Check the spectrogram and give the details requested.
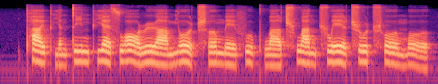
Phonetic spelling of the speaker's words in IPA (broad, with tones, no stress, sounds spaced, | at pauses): pʰ a˥˩ ɪ̯ pʰ j ɛ˩ n t̪ i˥˧ n pʰ j ɛ˥˧ s w ɔ˥˧ ɻ ɻ̩˥˧ ä˥˧ m j o˥˩ ʊ̯ ʈ͡ʂʰ ɤ˥ m e˧˥ ɪ̯ f u˥˩ pʰ w ä˧˥ ʈ͡ʂʰ w a˥˧ n ʈ͡ʂ w e˥˧ ɪ̯ ʈ͡ʂ u˥˧ ʈ͡ʂʰ o˥˧ ʊ̯ m o˥˩ ʊ̯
